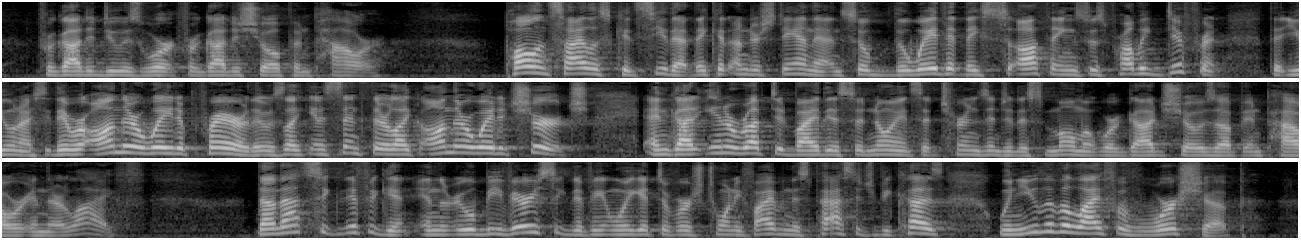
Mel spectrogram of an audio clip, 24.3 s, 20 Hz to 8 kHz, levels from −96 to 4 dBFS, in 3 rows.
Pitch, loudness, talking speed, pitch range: 175 Hz, -28 LUFS, 260 wpm, 155-205 Hz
